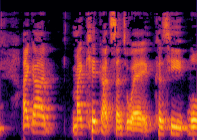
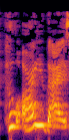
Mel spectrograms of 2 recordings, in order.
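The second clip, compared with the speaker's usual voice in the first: higher, a bit louder, happily astonished; can't believe how kind they are; delighted amazement; 6 semitones higher, 3 dB louder than usual. Retold or imitated. About friends offering coffee, higher amazed question.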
